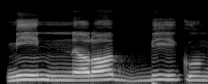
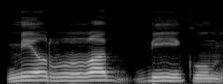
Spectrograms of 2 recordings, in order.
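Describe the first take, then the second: First: A clear n sound is heard before the r. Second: The n merges fully into the r sound. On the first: The speaker calls it wrong. "Kita tidak baca dengan min rabbikum" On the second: The speaker calls it right. "tiada lagi bunyi nun"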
